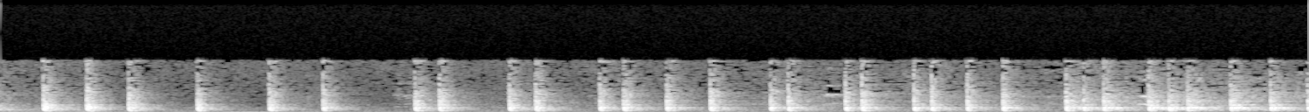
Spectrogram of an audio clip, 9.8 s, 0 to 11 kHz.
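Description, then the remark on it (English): Someone raps on a door over and over, dozens of sharp knocks in quick, uneven bursts that keep going without a break. The knocks are fairly loud and no voices are heard. “the tea house, as instructed, I knocked 6,000 times.”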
